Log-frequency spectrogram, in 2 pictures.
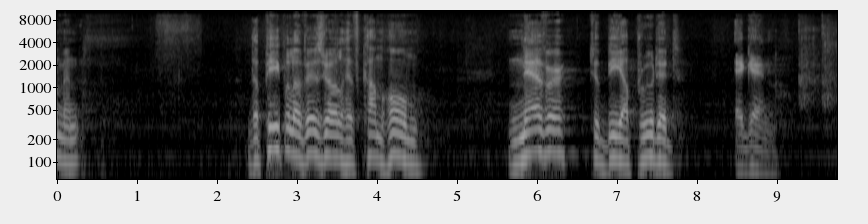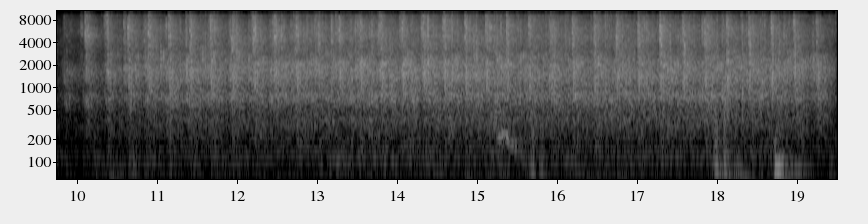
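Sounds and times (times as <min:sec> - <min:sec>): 
speech: 0:00.0 - 0:00.5, 0:02.4 - 0:04.6, 0:05.6 - 0:07.8, 0:08.5 - 0:09.0
audience applause: 0:09.6 - 0:19.4.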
